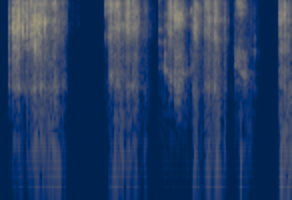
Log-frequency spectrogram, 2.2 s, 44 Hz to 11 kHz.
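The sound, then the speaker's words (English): Loud crunching of Doritos tortilla chips in a crunch-off contest, six sharp bursts of crisp crackling bites separated by brief silences, with no talking. “Now you know what's on the table, figuratively and literally, in the case of Doritos. It's time for us to embark on adventure. And we must do that, of course, with a crunch off. 3, 2, 1.”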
